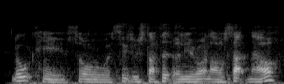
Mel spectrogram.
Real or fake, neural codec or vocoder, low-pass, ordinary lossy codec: fake; codec, 16 kHz, 4.8 kbps, FACodec; 7.2 kHz; none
